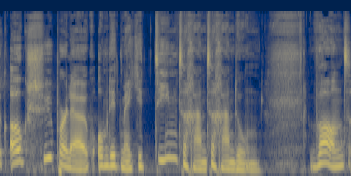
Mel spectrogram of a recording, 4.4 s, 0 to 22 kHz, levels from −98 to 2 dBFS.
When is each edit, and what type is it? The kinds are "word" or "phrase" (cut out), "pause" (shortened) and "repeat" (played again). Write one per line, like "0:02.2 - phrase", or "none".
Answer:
0:02.6 - repeat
